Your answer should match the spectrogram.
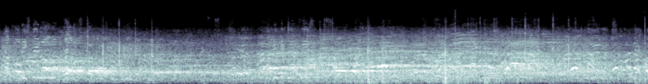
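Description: Many voices shouting and talking at once, a continuous babble of spectators and corner teams echoing around a large sports hall, with a few calls held as longer shouts.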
